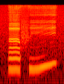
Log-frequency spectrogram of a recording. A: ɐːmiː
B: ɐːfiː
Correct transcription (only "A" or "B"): B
